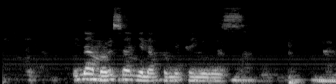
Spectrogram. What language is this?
Kinyarwanda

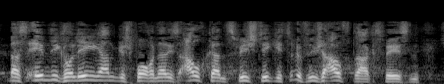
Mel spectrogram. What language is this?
German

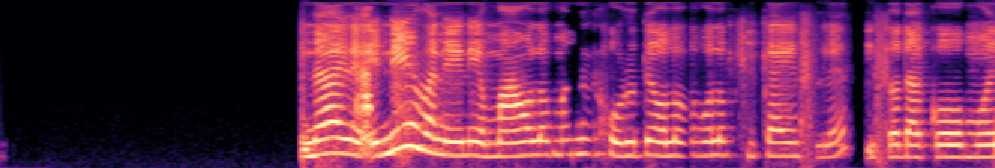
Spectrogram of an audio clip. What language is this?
Assamese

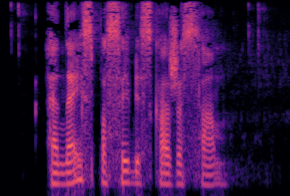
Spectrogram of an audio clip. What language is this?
Ukrainian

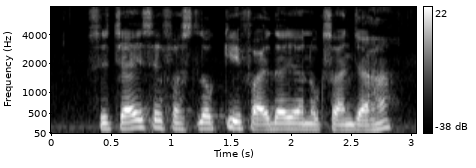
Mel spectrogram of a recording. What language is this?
Magahi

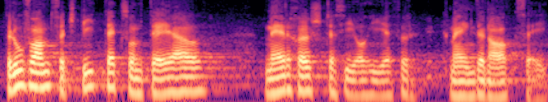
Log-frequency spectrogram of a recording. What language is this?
Swiss German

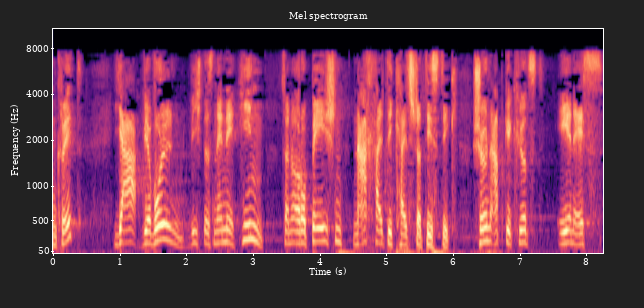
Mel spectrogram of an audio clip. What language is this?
German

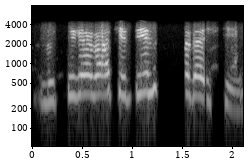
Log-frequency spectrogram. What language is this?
Maithili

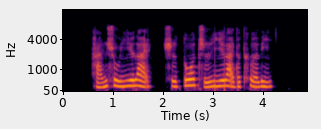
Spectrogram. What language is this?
Chinese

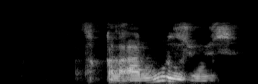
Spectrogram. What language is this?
Kabyle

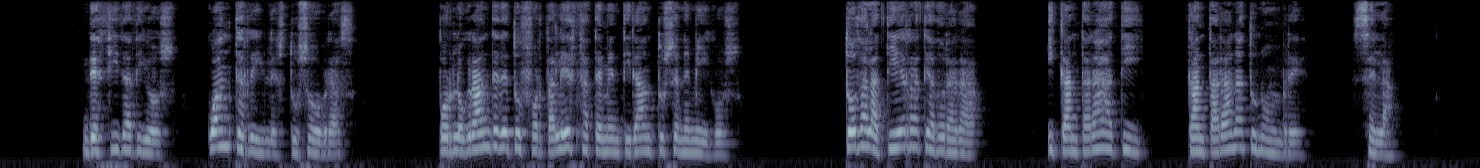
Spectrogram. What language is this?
Spanish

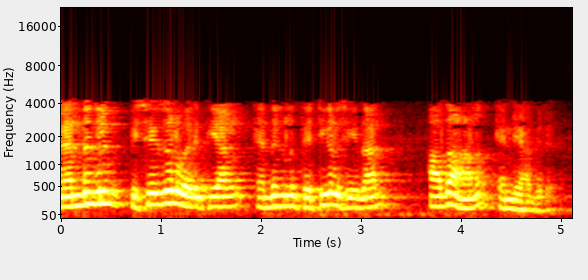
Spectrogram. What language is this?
Malayalam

